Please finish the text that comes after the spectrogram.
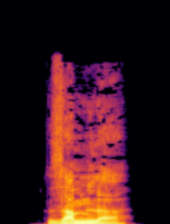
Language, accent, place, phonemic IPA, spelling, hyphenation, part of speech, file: German, Germany, Berlin, /ˈzamlɐ/, Sammler, Samm‧ler, noun, De-Sammler.ogg
- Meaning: agent noun of sammeln: 1. collector (person who aims to form a collection of items) 2. gatherer (person who collects wild edible plants for survival, as opposed to hunting or agriculture)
